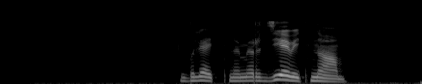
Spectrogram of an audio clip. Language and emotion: Russian, angry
